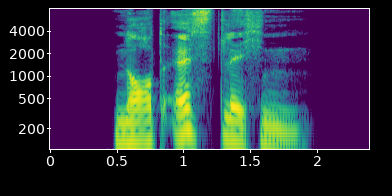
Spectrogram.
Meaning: inflection of nordöstlich: 1. strong genitive masculine/neuter singular 2. weak/mixed genitive/dative all-gender singular 3. strong/weak/mixed accusative masculine singular 4. strong dative plural
- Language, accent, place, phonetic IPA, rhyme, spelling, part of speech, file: German, Germany, Berlin, [nɔʁtˈʔœstlɪçn̩], -œstlɪçn̩, nordöstlichen, adjective, De-nordöstlichen.ogg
